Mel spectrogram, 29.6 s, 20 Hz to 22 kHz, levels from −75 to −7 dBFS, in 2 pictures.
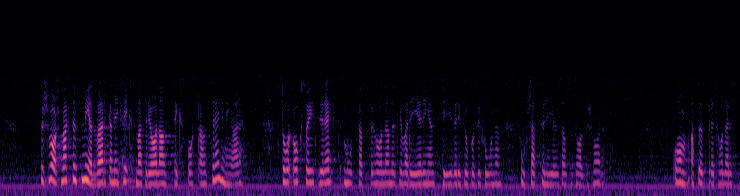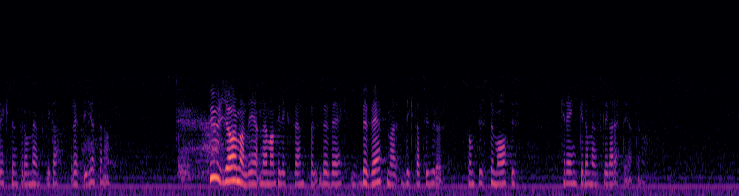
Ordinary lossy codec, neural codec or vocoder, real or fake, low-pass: none; none; real; 5.4 kHz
